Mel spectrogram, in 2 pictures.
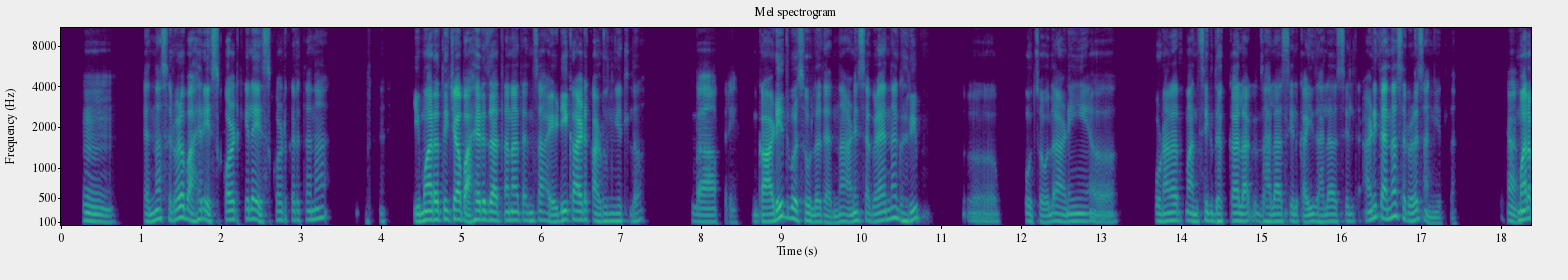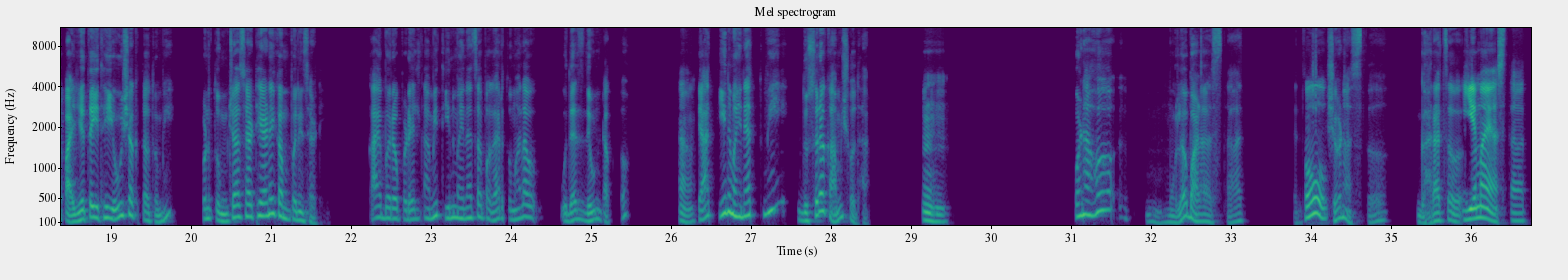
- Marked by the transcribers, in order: in English: "एस्कॉर्ट"; in English: "एस्कॉर्ट"; chuckle; other background noise; tapping
- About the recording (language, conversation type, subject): Marathi, podcast, नकार देताना तुम्ही कसे बोलता?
